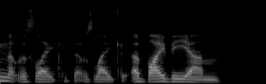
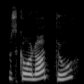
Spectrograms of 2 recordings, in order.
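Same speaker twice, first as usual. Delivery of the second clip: put-on New Zealand accent; 7 semitones higher, 4 dB louder than usual. A mate greets Thor, high-voiced New Zealand accent. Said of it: "he's got a New Zealand accent".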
